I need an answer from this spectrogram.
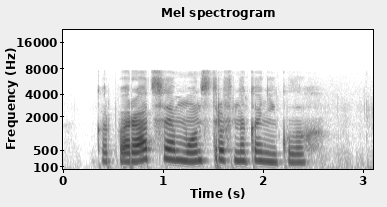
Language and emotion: Russian, neutral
